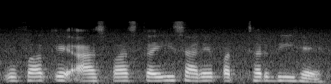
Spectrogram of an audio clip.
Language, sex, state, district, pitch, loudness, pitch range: Hindi, female, Gujarat, Valsad, 175 Hz, -15 LUFS, 170-175 Hz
